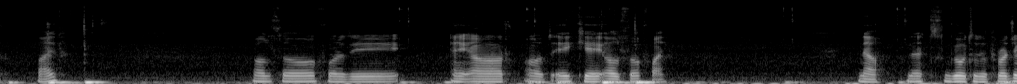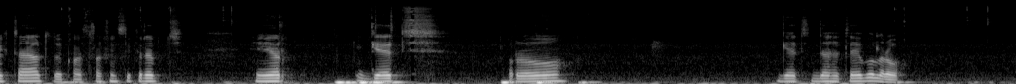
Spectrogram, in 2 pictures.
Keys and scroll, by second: 0.6 KP_5, 0.9 Return, 6.1 KP_5, 6.5 Return, 13.6-14.0 typing, 15.0-16.6 typing.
